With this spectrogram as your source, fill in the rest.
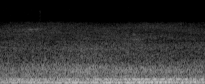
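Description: A pickup truck drives past.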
